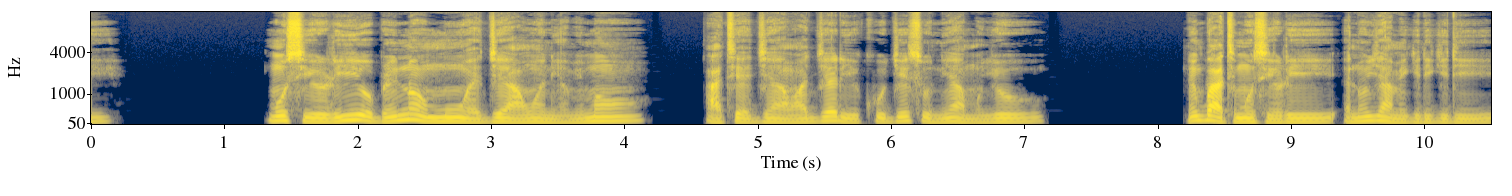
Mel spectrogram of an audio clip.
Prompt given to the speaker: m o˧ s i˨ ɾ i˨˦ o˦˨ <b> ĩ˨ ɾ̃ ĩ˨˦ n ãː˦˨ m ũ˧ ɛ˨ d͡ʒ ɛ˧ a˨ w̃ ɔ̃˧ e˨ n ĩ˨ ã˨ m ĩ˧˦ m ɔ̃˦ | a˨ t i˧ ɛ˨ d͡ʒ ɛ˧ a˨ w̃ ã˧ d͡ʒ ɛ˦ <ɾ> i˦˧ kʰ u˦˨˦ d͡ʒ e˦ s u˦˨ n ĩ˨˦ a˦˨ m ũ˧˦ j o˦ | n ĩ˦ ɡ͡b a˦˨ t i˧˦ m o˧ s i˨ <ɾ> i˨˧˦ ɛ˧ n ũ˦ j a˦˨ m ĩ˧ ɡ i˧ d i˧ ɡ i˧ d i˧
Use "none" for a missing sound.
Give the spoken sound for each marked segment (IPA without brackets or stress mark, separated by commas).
b, ɾ, ɾ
